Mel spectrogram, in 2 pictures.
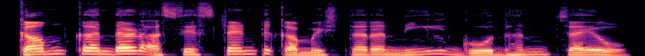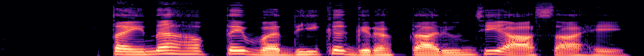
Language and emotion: Sindhi, neutral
